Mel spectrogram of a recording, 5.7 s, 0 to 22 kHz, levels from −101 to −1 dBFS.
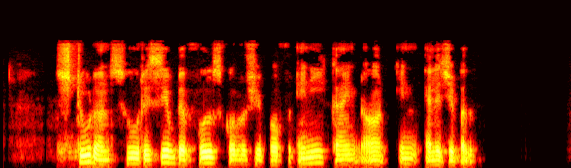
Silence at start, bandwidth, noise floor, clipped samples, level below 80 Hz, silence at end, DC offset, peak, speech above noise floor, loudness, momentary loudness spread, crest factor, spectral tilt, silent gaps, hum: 0.55 s; 8 kHz; -57 dBFS; under 0.1%; -58 dBFS; 0.95 s; under 0.1%; -2 dBFS; 39 dB; -19 LUFS; 7 LU; 18 dB; -5 dB/octave; 3.89-3.94 s; none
